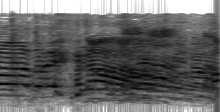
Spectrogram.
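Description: Several high-pitched voices of children and young women talking over one another.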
